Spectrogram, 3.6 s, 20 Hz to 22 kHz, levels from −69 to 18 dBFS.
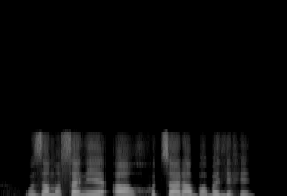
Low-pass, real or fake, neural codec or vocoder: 7.2 kHz; fake; codec, 16 kHz, 0.3 kbps, FocalCodec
